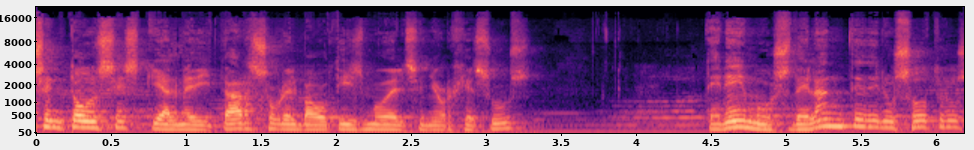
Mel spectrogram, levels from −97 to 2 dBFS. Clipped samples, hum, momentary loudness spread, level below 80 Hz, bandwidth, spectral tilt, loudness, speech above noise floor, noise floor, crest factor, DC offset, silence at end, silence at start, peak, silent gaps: under 0.1%; none; 11 LU; -44 dBFS; 19.5 kHz; -4.5 dB/octave; -19 LUFS; 25 dB; -44 dBFS; 16 dB; under 0.1%; 0 s; 0 s; -2 dBFS; none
